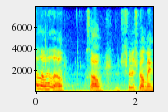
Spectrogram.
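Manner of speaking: speaking between bites. Greeting viewers after filming, talking while eating. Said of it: "I'm eating".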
